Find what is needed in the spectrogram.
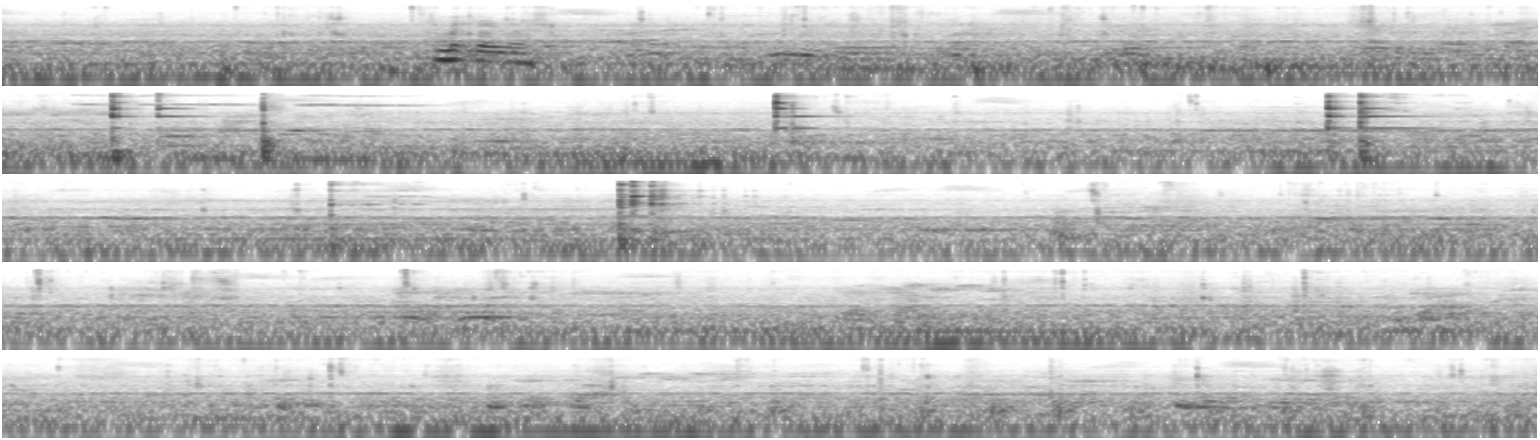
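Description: Eating by hand from a ceramic plate: about half a dozen sharp, ringing clinks of hard objects against the plate, spaced irregularly and mostly in the first half, over quiet eating sounds.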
